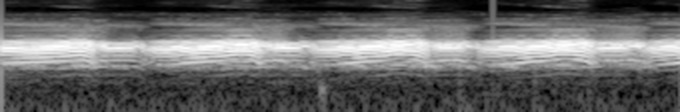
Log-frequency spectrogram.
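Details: Eastern Dwarf Tree Frogs chorusing in rainforest on a very dark, drizzly night, calls all around: dense overlapping nasal, harmonic croaks pulsing about once a second without pause, a loud and steady wall of sound.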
